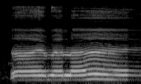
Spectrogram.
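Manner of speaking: drawn-out goofy voice; slow silly voice. Pretend. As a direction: stretch it out, very slow. Slow put-on voice.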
